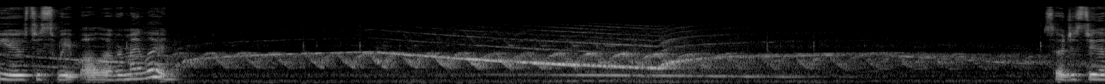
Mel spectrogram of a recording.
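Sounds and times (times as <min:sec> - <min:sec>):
siren wailing: 0:00.6 - 0:10.6
siren yelping in quick sweeps: 0:03.2 - 0:09.6.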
